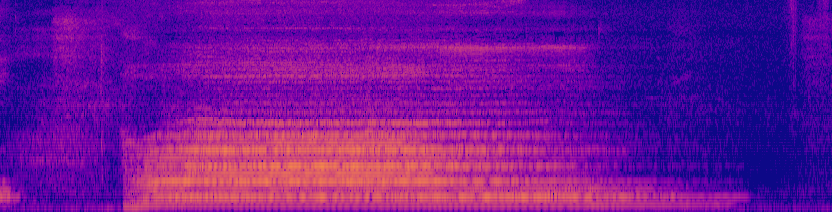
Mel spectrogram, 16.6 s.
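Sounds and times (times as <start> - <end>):
closing ashtanga mantra chanting: 0.0 - 0.5, 2.4 - 15.0.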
